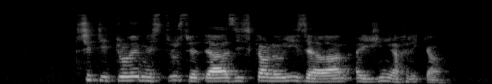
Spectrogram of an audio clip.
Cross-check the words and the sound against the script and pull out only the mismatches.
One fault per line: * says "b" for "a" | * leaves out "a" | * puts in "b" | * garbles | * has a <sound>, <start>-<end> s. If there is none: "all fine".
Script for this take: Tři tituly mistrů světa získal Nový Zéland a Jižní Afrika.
all fine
